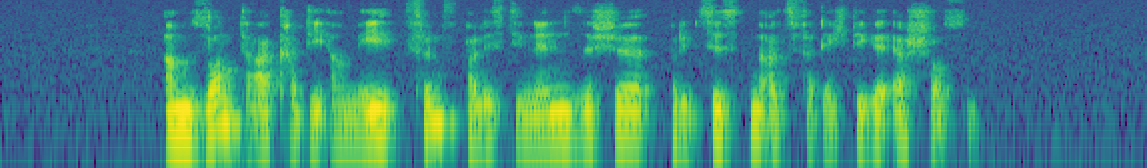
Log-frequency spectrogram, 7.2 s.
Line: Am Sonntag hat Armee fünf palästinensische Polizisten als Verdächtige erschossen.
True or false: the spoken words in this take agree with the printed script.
false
